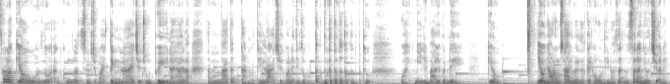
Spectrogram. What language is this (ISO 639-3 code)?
vie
